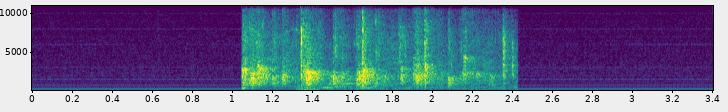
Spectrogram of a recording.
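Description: An audience applauds briefly.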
